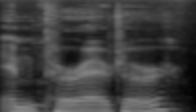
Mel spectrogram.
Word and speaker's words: Imperator: Imperator, even though I think people are supposed to pronounce it as imperator, but I'm sorry, it's already too anglicized in my brain, so I'm not changing it.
